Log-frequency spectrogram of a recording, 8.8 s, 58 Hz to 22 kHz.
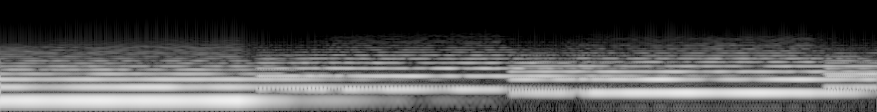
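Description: Yamaha SY77 FM synthesizer playing a detuned, analog-style pad patch: three sustained chords, changing about two and a half seconds in and again about five seconds in.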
